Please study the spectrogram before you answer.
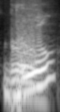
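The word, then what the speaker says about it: Brühl: his name is daniel i think it's pronounced rule yeah it's daniel bruhl yeah dude yeah he's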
